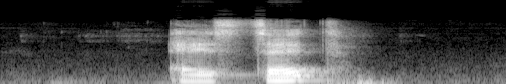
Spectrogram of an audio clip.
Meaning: ice age
- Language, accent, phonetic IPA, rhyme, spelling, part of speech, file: German, Austria, [ˈaɪ̯sˌt͡saɪ̯t], -aɪ̯st͡saɪ̯t, Eiszeit, noun, De-at-Eiszeit.ogg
